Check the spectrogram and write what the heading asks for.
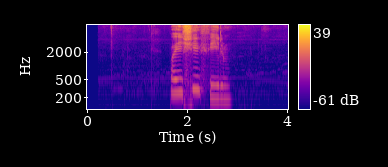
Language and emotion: Russian, sad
